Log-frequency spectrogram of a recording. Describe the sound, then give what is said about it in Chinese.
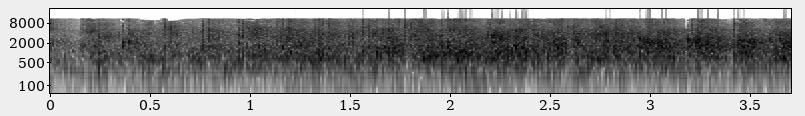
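An audience at a small-theater xiangsheng (crosstalk comedy) performance bursts into steady, loud applause, a dense wash of many hands clapping at once that holds its strength for the whole few seconds without any voices on top. “今天哇，掌声四起，我们两个人哇，掌声，给您说一段相声， 这才太不像话了， 生活说的不好，说的不好都鼓掌。”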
